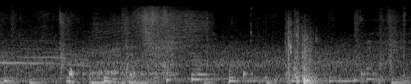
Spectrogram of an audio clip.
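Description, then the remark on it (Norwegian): Getting into a car at an old roadside diner in Løten, Hedmark, Norway: a door thunks shut and an electric window whirs, with rustling movement and a sharp knock near the end, moderately loud with no talking. “Men da setter vi oss i bilen, og så Vi hopper i bilen min, vi.”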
